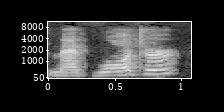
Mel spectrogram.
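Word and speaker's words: McWhorter: John McWater.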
